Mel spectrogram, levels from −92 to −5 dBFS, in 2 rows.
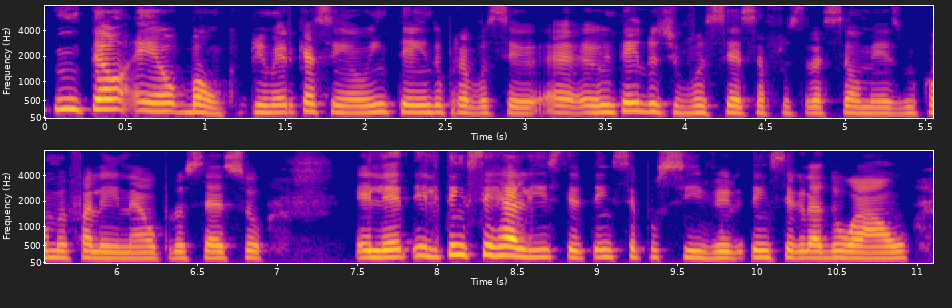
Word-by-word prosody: Então 265 0 +4
eu 220 -2 +3
bom, 190 -6 0
que 175 - -30
primeiro 190 -1 -2
que, 215 - +1
assim, 205 -2 -2
eu 175 0 -2
entendo 190 -1 0
pra 180 -1 -4
você, 165 -1 -5
eh 175 0 -3
eu 185 - +2
entendo 210 +2 +2
de 190 -1 -10
você 180 +2 -3
essa 175 +1 -3
frustração 165 +2 -6
mesmo. 160 0 -6
Como 180 +2 -3
eu 175 - -4
falei, 165 -2 -2
né, 155 0 -4
o 160 - -3
processo 165 +2 -3 0.6
ele 185 +1 +5
é 195 0 +4
ele 220 -4 0
tem 255 +5 +4
que 245 - 0
ser 260 -1 +5
realista, 195 -5 +5
ele 180 - -1
tem 195 +2 -1
que 190 - -10
ser 205 - -4
possível, 180 -3 -4
ele 165 0 -5
tem 185 +1 +1
que 180 - -6
ser 185 - -1
gradual, 170 -1 +1
180 Hz, 225 wpm, -24 LUFS, 165-195 Hz, 0.6 s, ele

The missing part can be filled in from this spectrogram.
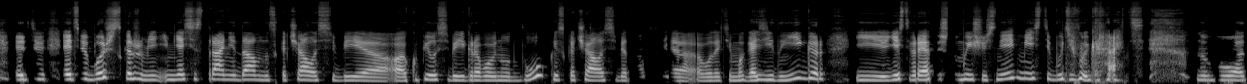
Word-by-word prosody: Я 220 0 +4
те 240 +1 -6 0.2
я 235 0 +8
тебе 250 +1 -1
больше 270 +8 +3
скажу, 255 -1 +3
у - - -2
меня 210 0 -1
не 205 - -8
у - - -1
меня 230 - +6
сестра 240 -1 +2
недавно 220 -1 0
скачала 205 -1 -1
себе, 185 -2 -1
а, 170 +1 +1
купила 215 +3 -1
себе 195 -3 -1
игровой 195 0 0
ноутбук 185 - -2
и - - 0
скачала 195 -3 0
себе 180 -1 -7
там 180 +1 -21
все 170 -3 -4
вот 175 +1 -3
эти 180 +1 -5
магазины 195 +2 +1 0.2
игр. 270 -4 +2 0.3
И 200 - -5
есть 200 +3 +3
вероятность, 210 +3 +5
что 220 - -12
мы 235 - +1
ещё 215 -2 0
с 200 - -4
ней 255 +6 +2
вместе 270 -3 -2
будем 225 -1 0
играть. 210 +1 -1 0.5
Ну 200 -1 -4
вот. 200 -1 0
210 Hz, 200 wpm, -24 LUFS, 190-230 Hz, 0.5 s, я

